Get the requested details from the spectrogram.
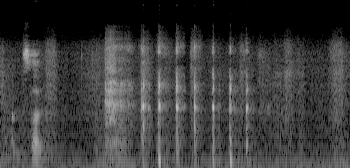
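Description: A man laughs in short bursts close to a microphone.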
